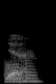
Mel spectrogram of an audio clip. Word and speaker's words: Ballmer: Ballmer.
